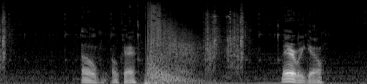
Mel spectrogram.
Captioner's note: bam; bam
